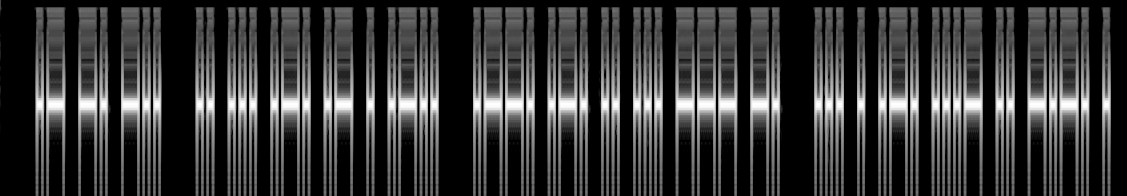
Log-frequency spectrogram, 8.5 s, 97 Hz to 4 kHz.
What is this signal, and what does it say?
Morse code, heard as a keyed tone, about 30 wpm, 550 Hz. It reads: AND ISRAEL PRISON SERVICE
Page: news headlines in morse code at 30 wpm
